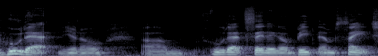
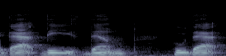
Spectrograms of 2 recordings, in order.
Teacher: it's a transformation because the th sound you know wasn't a part of the language of the Africans who were enslaved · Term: the D sound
